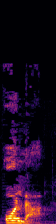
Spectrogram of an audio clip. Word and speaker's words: hola: Isang paalala lang, hindi pino-pronounce ang letter H agag ito ang first letter sa isang salita tulad ng hola. So hindi ito hola. Sinasabi ito na hola.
